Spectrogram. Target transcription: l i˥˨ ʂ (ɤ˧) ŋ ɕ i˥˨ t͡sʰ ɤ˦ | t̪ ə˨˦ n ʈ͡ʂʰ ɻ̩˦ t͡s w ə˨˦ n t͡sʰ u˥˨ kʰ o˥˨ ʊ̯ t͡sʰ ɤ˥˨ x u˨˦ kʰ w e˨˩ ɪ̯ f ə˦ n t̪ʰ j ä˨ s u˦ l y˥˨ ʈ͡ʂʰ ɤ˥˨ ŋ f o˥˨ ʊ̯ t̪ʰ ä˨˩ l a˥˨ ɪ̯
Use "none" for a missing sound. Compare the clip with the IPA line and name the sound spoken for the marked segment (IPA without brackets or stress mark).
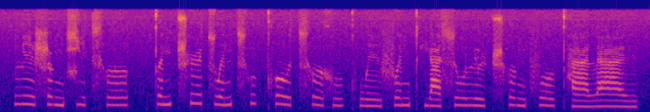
ɤ˥˨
